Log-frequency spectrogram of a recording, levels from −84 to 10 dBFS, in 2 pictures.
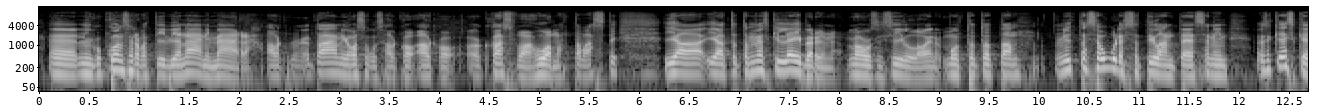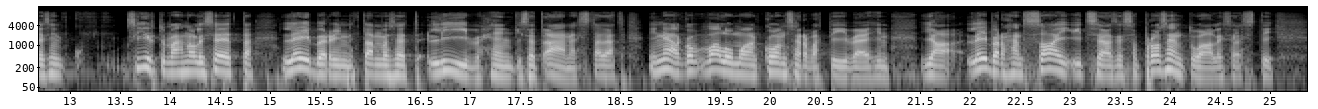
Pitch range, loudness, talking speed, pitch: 115-150 Hz, -16 LUFS, 105 wpm, 130 Hz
